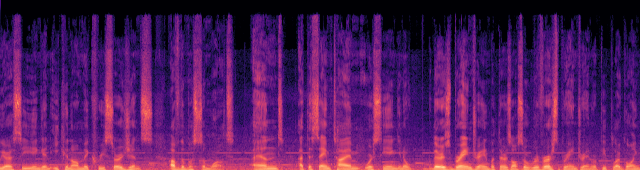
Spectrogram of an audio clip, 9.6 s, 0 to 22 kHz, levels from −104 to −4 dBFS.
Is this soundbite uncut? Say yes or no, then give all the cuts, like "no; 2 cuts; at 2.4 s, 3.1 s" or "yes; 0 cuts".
yes; 0 cuts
